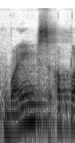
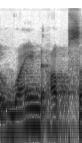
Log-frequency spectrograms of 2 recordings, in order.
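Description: First: వైండ్స్ అప్ with the s after wind; incorrect plural. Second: వైండ్ అప్స్ with the s at the end; correct plural. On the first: Teacher shows what not to say, వైండ్స్ అప్ with s mid-phrase. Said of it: "అనకూడదు". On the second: Teacher corrects the plural, వైండ్ అప్స్ with final s. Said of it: "అనాలి". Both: Shown as a demonstration.

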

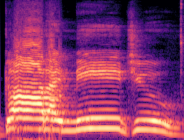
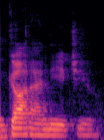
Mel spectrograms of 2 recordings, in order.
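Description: First: Loud, slow, drawn-out plea; cried out in faith. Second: Soft, low, unforced plea; gentle surrender. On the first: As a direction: call it out to God with full conviction. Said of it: "Say it with faith". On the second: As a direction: say it softly as a quiet surrender. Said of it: "just surrender your heart and say". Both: Shown as a demonstration.

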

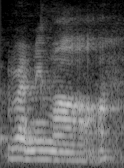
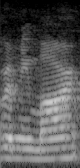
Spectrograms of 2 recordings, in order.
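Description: First: "Remy Ma" with an open "ah" ending. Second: "Remy Ma" ending in an R; R added at end. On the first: Shown as a demonstration. Fan corrects the star's name, "Ma" without an R. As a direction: drop the R, "Ma" as "mah". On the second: Real, not acted. Fan names the star she loves, R sounded on "Ma". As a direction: say "Ma" as "Mar" in "Remy Ma". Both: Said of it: "There's no R in there".

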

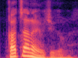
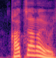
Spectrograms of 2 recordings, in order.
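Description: First: 같잖아요 weighted and lower, then 지금 tacked on; stress on 같잖아요. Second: 같잖아요 sung out much higher, falling off; high exclaimed 같잖아요. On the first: Teacher repeating the point to the class, low stress on 같잖아요. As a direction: lean on 같잖아요 in a low firm voice. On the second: Teacher exclaiming at the class, 같잖아요 pitched high and falling. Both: Shown as a demonstration.

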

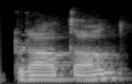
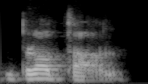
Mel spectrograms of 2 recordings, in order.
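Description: First: Bradon with an open A; bradon, first vowel A, not U; original form. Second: Brodon with U as in "put"; brodon, first vowel rounded, not A; dialect pronunciation. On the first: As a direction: say bradon as "BRAD-awn". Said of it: "changing to brodon". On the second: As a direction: say brodon as "BRUUD-awn". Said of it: "you get a pronunciation of a word". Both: Shown as a demonstration.

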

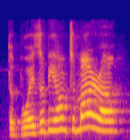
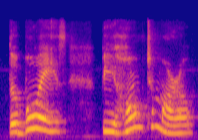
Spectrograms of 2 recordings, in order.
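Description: First: Raised, louder, to wake him; a little more loudly. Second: Hushed murmur, half whispered; wife murmurs to sleeping husband, hushed; softly to herself. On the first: Wife repeats it louder to wake husband. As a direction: say it louder so he wakes. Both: A narrator's reading. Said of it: "and a little more loudly".

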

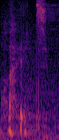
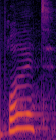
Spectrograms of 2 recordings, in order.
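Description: First: Hushed disbelief; breath-only astonished question; stunned whisper. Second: Very high, squeaked disbelief; high-voiced amazed question; incredulous. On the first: Acted. Stunned reaction to Jesus's promise. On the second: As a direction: jump the pitch way up in astonishment. Disbelief repeated, much higher.

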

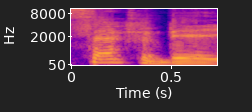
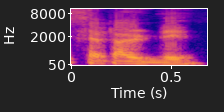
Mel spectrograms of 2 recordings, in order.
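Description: First: "স্যাটারডে" tightened to "SAT-dey"; correct Saturday. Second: "স্যাটারডে" as "SA-tar-de"; mispronounced Saturday. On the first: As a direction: model "স্যাটারডে" with the middle syllable swallowed. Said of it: "এটা হবে". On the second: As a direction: say "স্যাটারডে" with full middle syllable and short "de". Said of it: "এটা স্যাটারডে হবে না". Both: Shown as a demonstration.

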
